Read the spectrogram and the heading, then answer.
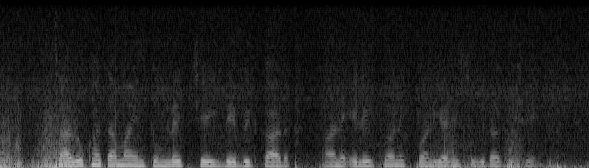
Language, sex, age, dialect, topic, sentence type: Marathi, female, 18-24, Northern Konkan, banking, statement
